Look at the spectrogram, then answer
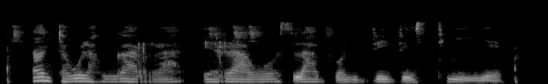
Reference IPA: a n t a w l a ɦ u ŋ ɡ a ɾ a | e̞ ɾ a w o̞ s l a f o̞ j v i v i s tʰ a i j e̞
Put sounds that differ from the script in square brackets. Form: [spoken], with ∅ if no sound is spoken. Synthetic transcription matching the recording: a n t a w l a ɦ u ŋ ɡ a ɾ a | e̞ ɾ a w o̞ s l a [v] o̞ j v i v i s tʰ [i] i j e̞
